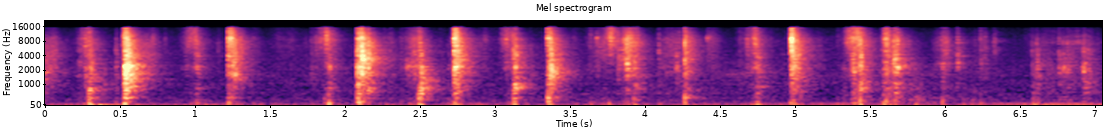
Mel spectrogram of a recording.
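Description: A deck of tarot cards is shuffled over and over, a long run of quick papery riffles and soft flutters with a rapid, uneven rhythm, fairly quiet throughout and with no talk.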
